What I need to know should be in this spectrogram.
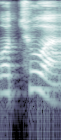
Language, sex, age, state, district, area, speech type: Odia, male, 18-30, Odisha, Balasore, rural, read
